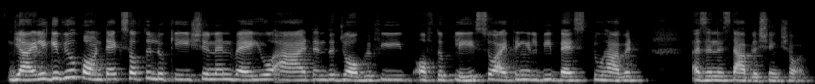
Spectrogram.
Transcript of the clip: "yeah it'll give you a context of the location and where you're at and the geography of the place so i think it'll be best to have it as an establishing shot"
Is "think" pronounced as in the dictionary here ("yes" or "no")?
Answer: no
